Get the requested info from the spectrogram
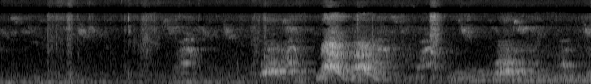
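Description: A dog barking several times, starting about two seconds in.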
